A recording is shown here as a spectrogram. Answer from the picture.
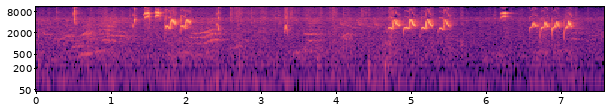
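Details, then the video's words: Old wild red-whiskered bulbul singing: bright whistled phrases of quick rising and falling notes, grouped in short bursts of three to four, with gaps of quiet between and faint chirps in the background. "Chim chi chi mào mồi già rừng hót tuyệt đỉnh"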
